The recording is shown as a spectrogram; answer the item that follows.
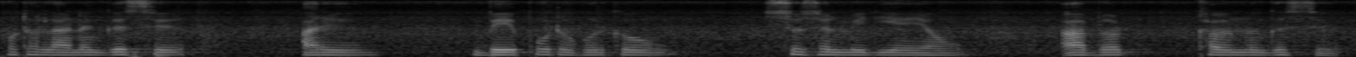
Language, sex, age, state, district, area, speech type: Bodo, male, 18-30, Assam, Chirang, urban, spontaneous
